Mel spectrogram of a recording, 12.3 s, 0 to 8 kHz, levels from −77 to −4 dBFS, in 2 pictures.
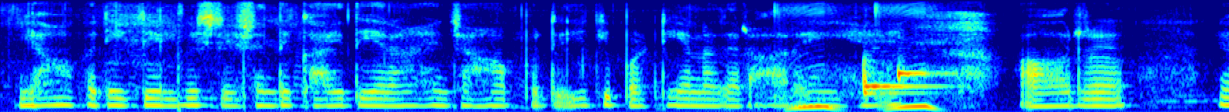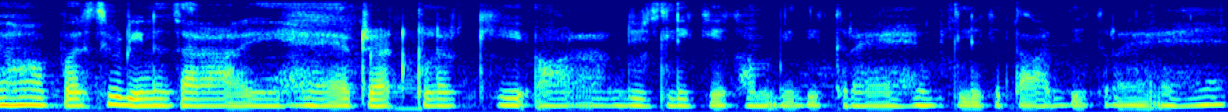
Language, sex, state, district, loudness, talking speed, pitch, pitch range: Hindi, female, Bihar, Sitamarhi, -33 LUFS, 205 wpm, 180 Hz, 175-190 Hz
